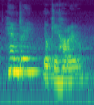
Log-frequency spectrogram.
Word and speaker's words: Henri Jokiharju: Henri Jokiharju.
